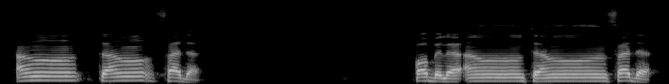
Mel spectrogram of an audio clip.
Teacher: دیکھیں دو جگہ غنہ ہو رہا ہے, ان تنفد. نون ساکن کے بعد تا آ گیا, غنہ کریں گے. تا کے بعد نون آیا, وہ بھی ساکن ہے, اس کے بعد فا آ گیا, غنہ کریں گے.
